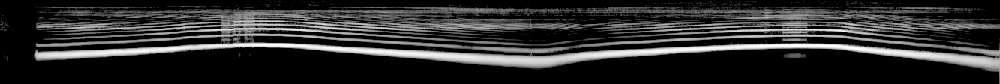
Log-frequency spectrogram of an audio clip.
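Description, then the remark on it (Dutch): A single voice sings a smooth siren-like glide, rising and falling twice in long, slow sweeps, loud with no talking. “Maar wat kan helpen is bijvoorbeeld om een sirene te, te zingen.”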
